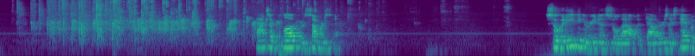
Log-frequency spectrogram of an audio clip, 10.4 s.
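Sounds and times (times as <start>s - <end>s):
audience applause: 0.2s - 5.7s
speech: 3.8s - 5.2s, 8.3s - 10.4s.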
